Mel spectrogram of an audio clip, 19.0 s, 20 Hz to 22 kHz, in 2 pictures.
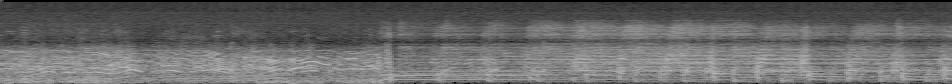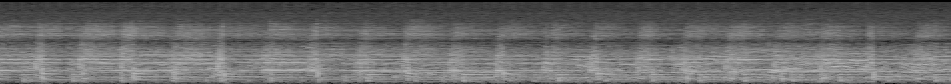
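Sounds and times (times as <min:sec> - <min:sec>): steady drum beat: 0:03.8 - 0:19.0.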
